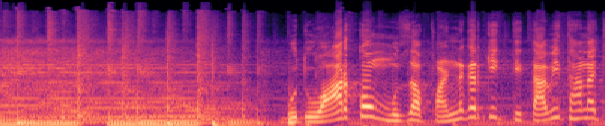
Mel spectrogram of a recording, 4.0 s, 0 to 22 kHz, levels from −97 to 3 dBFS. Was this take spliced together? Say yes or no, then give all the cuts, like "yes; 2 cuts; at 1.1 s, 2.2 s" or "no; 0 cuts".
no; 0 cuts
